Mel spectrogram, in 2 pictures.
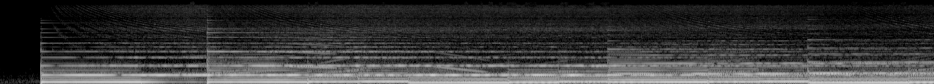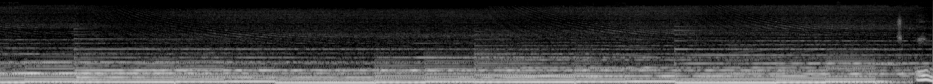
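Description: Layered Omnisphere synth arpeggio with stacked octaves over a stepping bass line, playing continuously and loud with no voices.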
